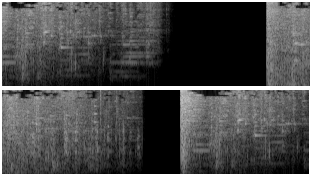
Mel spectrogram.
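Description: Glass-shattering sound effect, three times: one at the start, one about two and a half seconds in, one about five seconds in. Each is a sudden crash with tinkling pieces that dies away over a second or so, with dead silence between.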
